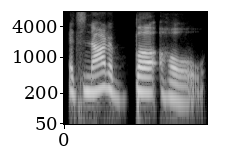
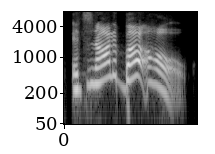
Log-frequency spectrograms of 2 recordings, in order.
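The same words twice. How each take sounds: First: Said in the usual way. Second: Higher and louder, punching NOT; exasperated louder repeat. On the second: Real, not acted. Streamer repeats to chat it's a commercial, exasperated and louder. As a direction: hit "not" hard, fed up.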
